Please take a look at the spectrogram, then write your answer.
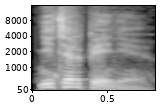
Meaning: impatience (quality of being impatient)
- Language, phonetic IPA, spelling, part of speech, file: Russian, [nʲɪtʲɪrˈpʲenʲɪje], нетерпение, noun, Ru-нетерпение.ogg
